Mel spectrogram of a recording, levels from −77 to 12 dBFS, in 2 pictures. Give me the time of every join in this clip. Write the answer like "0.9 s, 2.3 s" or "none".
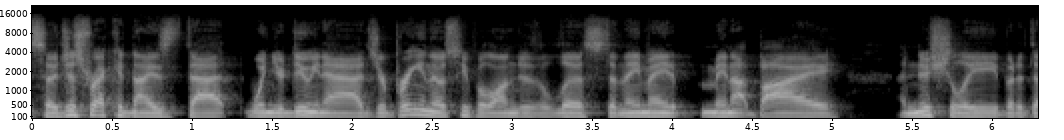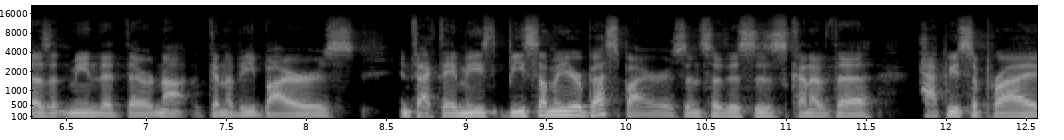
1.3 s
